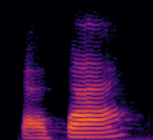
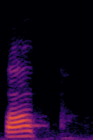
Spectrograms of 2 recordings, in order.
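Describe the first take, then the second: First: The stress is on the last syllable. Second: The stress is on the first syllable.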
